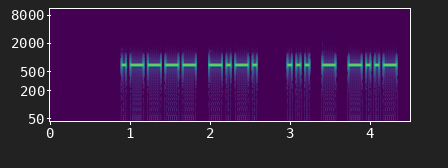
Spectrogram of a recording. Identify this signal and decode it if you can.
Morse code, heard as a keyed tone, about 22 wpm, 700 Hz. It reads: 1C STX
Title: Field Day Exchanges Encore - 22wpm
